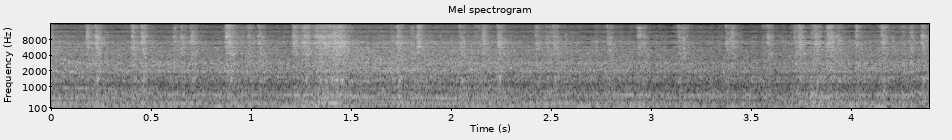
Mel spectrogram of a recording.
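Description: A Jawa motorcycle engine runs steadily nearby, a continuous throaty idle with slight swells as the throttle is blipped, heard alone with no talk.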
